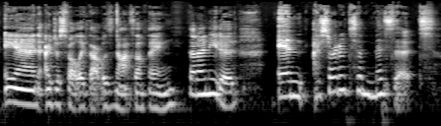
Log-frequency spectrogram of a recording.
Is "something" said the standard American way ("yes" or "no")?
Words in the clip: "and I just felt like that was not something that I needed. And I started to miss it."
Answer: yes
